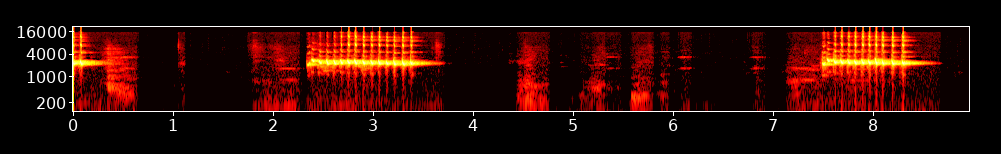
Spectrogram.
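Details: A yellow-vented bulbul call, used as a lure to make other bulbuls sing, gives two bursts of rapid, bubbly chattering notes, each over a second long and about five seconds apart, with silence between.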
